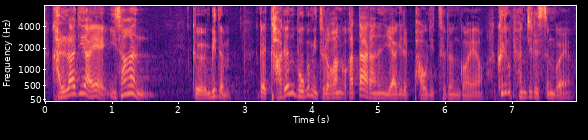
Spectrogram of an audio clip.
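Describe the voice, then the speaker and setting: A male youth pastor from Seoul preaching in a church hall, his pitch rising and falling with plenty of life. He talks in a casual, conversational way and keeps asking the room to agree with him. The voice carries a long hall reverb. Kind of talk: sermon.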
